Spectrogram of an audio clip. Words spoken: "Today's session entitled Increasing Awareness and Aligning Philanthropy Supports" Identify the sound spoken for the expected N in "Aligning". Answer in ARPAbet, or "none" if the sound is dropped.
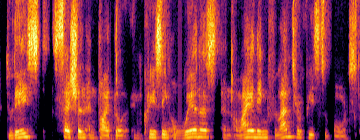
N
